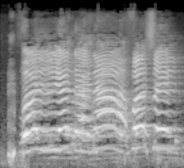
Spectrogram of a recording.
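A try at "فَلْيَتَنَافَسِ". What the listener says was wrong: جی ہاں پیارے بچوں لام کو ہلانا نہیں ہے, حرف قلقلہ سے نہیں ہے. حرف قلقلہ جو ہوتے ہیں ان میں آواز لوٹتی ہے. اب یہاں لام حرف قلقلہ نہیں ہے. حرف قلقلہ کتنے ہیں؟ 5, قاف تا با جیم دال.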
